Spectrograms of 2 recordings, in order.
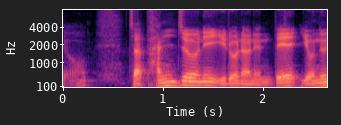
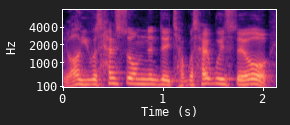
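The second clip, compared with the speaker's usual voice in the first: mock doctor; 9 semitones higher, 3 dB louder than usual. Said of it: "이렇게 얘기를 한".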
